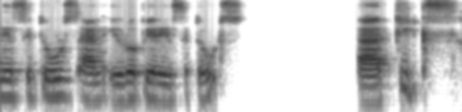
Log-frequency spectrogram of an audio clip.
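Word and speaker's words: CIXS: and European institutes uh kicks we don't call it c on exess it is called Kicks C for Jan one for one Jan one we pronounced as kicks Sara another instrument that United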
